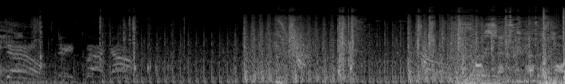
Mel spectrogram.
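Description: Rapid bursts of machine gun fire in the mobile game Call of Duty Mobile, loud and close, building into sustained volleys toward the end amid other game sounds.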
